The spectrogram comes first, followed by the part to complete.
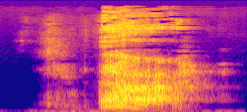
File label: guard male; SyrinScape; Waterdeep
